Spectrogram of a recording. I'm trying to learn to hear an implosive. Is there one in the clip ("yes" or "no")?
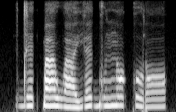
no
